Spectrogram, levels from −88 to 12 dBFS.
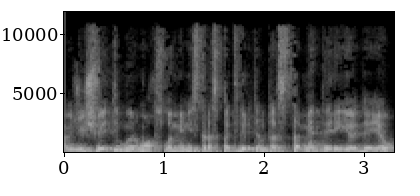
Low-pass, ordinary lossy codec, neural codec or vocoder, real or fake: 10.8 kHz; MP3, 48 kbps; vocoder, 44.1 kHz, 128 mel bands every 256 samples, BigVGAN v2; fake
